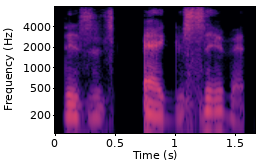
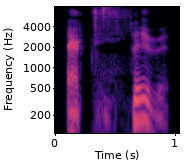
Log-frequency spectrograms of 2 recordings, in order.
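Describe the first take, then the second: First: "exhibit" said egg-ZIB-it with a gz; correct exhibit. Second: "exhibit" said ek-SIB-it with a hard ks; the wrong ks version of "exhibit". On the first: Teacher models the correct form of a word. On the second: Teacher shows the mistaken pronunciation. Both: Shown as a demonstration. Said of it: "not exhibit".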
